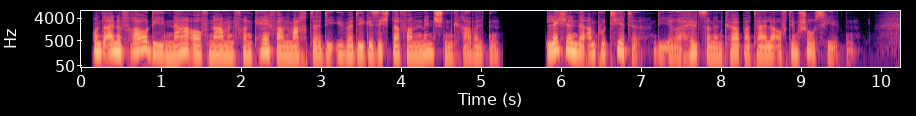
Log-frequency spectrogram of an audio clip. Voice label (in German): Hörspiel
